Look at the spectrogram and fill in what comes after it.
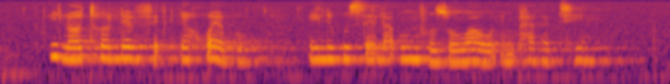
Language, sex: South Ndebele, female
